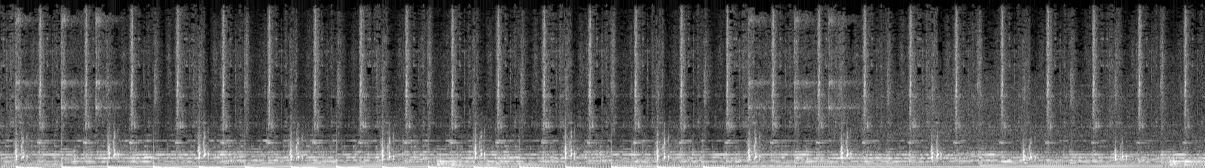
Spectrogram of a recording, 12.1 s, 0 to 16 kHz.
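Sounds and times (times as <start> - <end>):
hi-hat ticking: 0.0 - 12.0
sustained synth chords: 0.0 - 12.0.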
